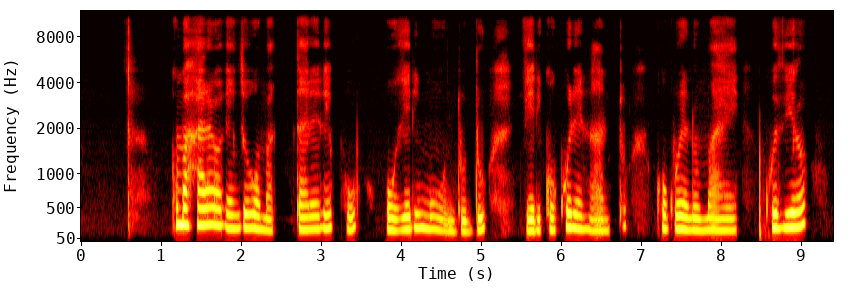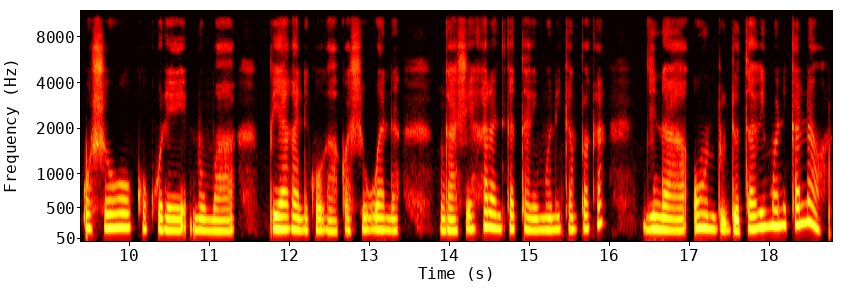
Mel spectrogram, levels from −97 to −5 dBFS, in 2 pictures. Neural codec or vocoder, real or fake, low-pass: autoencoder, 48 kHz, 128 numbers a frame, DAC-VAE, trained on Japanese speech; fake; 10.8 kHz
